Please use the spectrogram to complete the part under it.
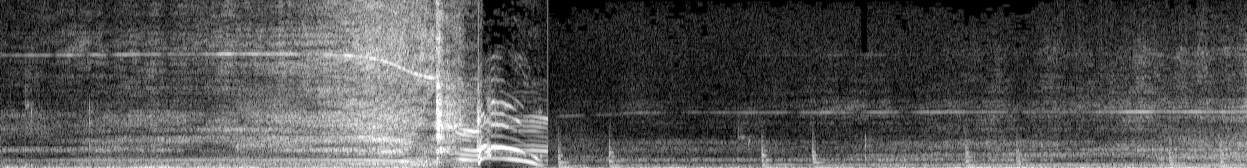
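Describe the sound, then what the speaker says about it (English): An RC jet makes a full-throttle pass, its loud turbine whine rising and then sweeping downward in pitch as it roars past close by, leaving a rumbling wind-blown roar afterward with no speech. "one more full throttle pass, then we're gonna go into a climb and a snap"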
